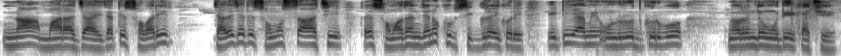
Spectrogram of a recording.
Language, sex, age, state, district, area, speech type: Bengali, male, 30-45, West Bengal, Jhargram, rural, spontaneous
